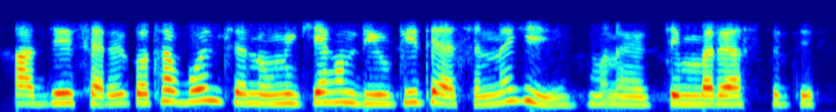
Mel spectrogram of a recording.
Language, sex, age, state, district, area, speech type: Bengali, female, 18-30, West Bengal, North 24 Parganas, rural, conversation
